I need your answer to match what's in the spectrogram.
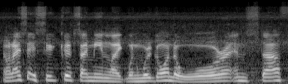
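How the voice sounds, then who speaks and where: Bright-voiced chatty middle-aged man. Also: on the high side, a little fast, slight background noise, low-quality recording. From Thailand. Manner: rambling, chatty, laughs between asides. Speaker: live-stream host, Air Force veteran. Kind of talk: casual live-stream chat.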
